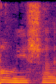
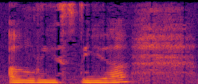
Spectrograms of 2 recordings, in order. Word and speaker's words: Alicia: first name always mispronounce it's always dead Alicia it's not Alicia is Elysia and raised yeah that's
